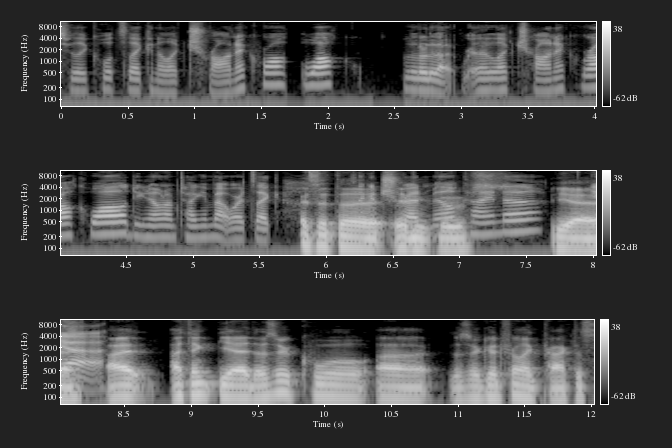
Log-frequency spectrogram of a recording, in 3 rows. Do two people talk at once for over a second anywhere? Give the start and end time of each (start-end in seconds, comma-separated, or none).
6.1-8.3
